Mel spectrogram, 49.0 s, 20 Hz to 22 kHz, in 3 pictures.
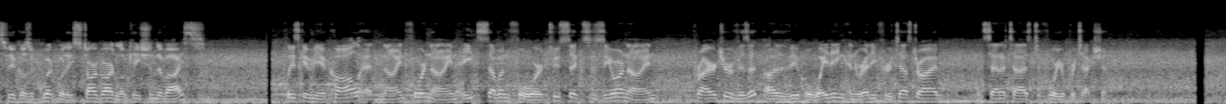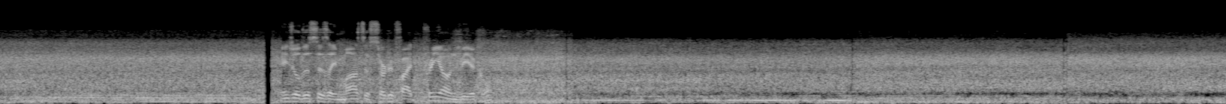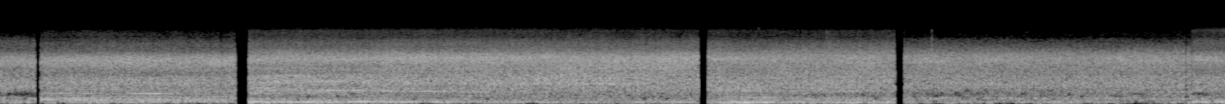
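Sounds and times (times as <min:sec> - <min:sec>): constant rushing haze: 0:00.0 - 0:49.0.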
